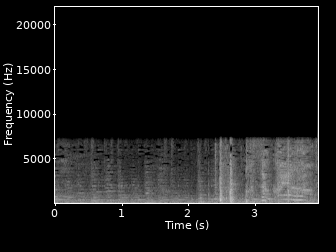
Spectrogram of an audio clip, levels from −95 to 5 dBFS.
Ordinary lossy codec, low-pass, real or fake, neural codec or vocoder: none; 7.2 kHz; real; none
